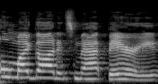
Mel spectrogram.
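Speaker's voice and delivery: sudden, yelled-out outburst. Retelling yelling out in the theater at a post-credits scene: imitating own past yell. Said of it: "I literally yelled out".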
